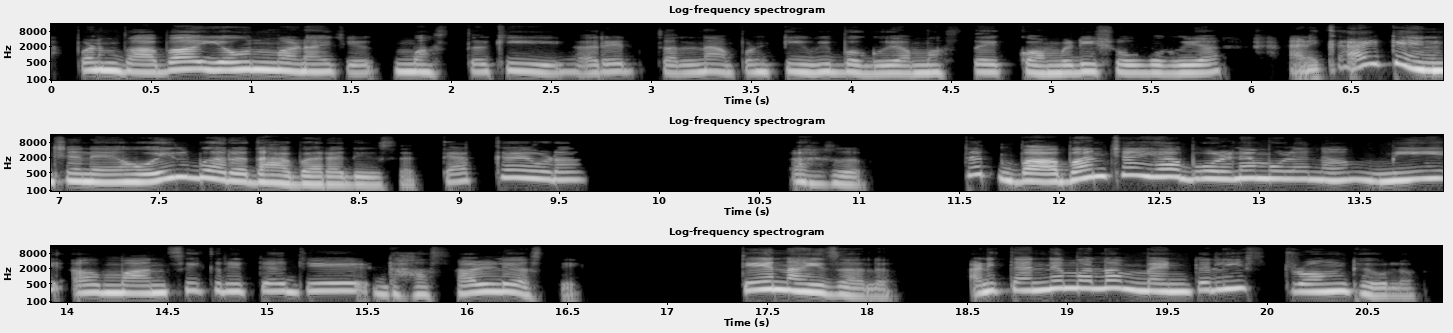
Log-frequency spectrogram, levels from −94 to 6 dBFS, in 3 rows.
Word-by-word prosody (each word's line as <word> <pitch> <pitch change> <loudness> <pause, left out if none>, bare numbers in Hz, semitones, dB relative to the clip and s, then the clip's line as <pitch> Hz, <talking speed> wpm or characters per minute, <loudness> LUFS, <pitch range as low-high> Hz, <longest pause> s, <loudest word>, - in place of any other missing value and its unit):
पण 230 -1 +4
बाबा 200 +5 +1
येऊन 240 0 +4
म्हणायचे 200 -4 -1 0.2
मस्त 195 0 -3
की 225 - -4 0.3
"अरे 190 +3 -5 0.2
चल 180 -1 -7
ना 200 +1 -3
आपण 190 0 -5
टीव्ही 195 -1 -1
बघूया, 175 -1 -2
मस्त 180 +2 -4
एक 190 0 -4
कॉमेडी 180 +2 0
शो 185 -2 -3
बघूया 180 +2 -1 0.4
आणि - - -5
काय 400 - -3
टेन्शन 230 - +5
आहे 210 -1 +1
होईल 225 +9 +4
बरं 250 -8 +2
10-12 180 -4 +1
दिवसात 165 -1 -6
त्यात 225 +2 -7
काय 320 0 -1
एवढं?" 265 -3 -2 1.1
असं. 185 -5 -4 0.5
तर 415 - -2 0.2
बाबांच्या 270 - +4
ह्या 345 -2 +3
बोलण्यामुळे 285 0 +2
ना 250 -2 +1
मी 260 +4 +2
अ, 220 +1 -2
मानसिकरीत्या 230 +3 -1
जे 260 0 -2
ढासळले 205 +6 -2
असते, 190 - -9 0.8
ते 280 +3 +4
नाही 255 -6 +6
झालं. 165 -6 -5 0.4
आणि 240 +4 +1
त्याने 275 +3 +2
मला 330 0 +2
मेंटली 275 +2 +2
स्ट्राँग 240 -5 0
ठेवलं 165 -4 -5
225 Hz, 140 wpm, -23 LUFS, 190-260 Hz, 1.1 s, नाही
